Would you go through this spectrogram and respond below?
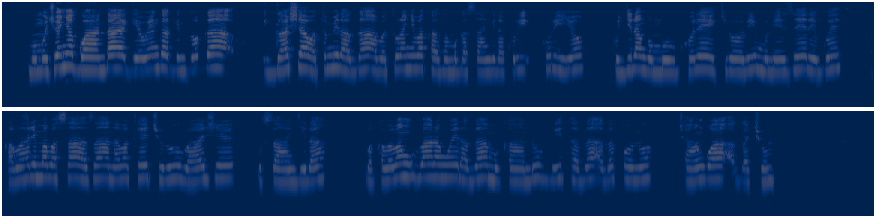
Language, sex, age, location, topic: Kinyarwanda, female, 25-35, Musanze, government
